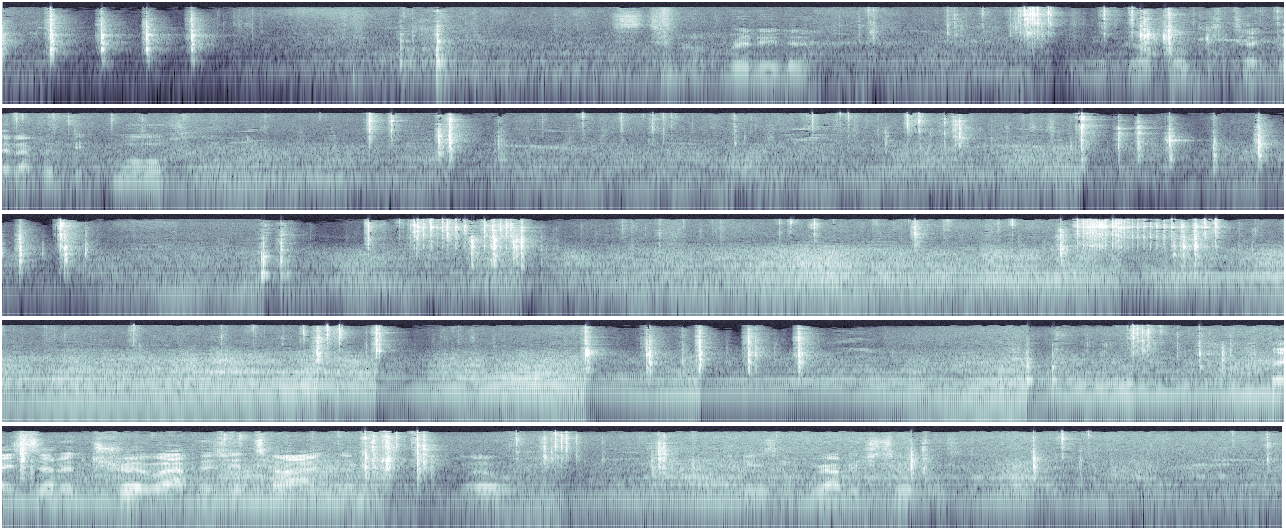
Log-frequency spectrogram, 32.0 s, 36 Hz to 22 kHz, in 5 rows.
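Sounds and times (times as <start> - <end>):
socket ratchet clicking: 18.1 - 19.0
spanner clinking: 18.1 - 19.0, 27.4 - 29.1.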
